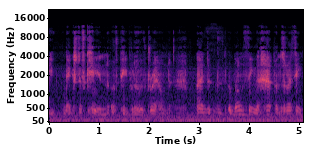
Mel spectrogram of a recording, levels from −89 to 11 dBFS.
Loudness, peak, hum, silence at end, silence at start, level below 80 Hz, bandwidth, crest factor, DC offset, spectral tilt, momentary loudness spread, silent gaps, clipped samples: -34 LUFS; -14 dBFS; none; 0 s; 0 s; -54 dBFS; 13.5 kHz; 22 dB; under 0.1%; -2.5 dB/octave; 13 LU; none; under 0.1%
